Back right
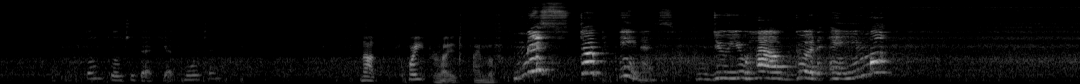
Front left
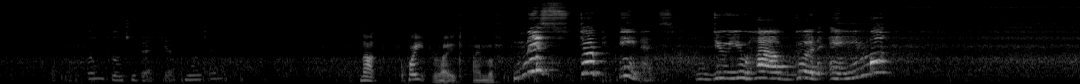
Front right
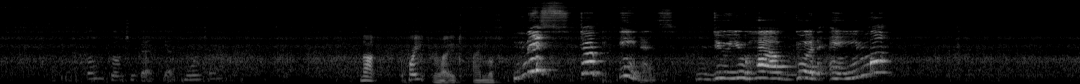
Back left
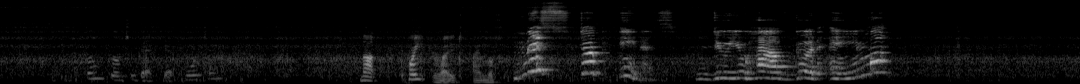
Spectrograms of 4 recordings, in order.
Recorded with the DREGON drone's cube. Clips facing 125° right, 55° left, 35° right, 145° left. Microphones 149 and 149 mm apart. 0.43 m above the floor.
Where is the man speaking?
50° left, 0.8 m.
